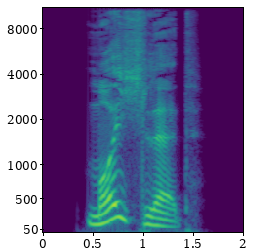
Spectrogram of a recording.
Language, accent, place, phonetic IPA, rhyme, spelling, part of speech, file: German, Germany, Berlin, [ˈmɔɪ̯çlət], -ɔɪ̯çlət, meuchlet, verb, De-meuchlet.ogg
- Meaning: second-person plural subjunctive I of meucheln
